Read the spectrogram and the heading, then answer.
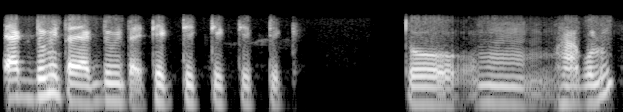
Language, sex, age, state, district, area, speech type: Bengali, male, 18-30, West Bengal, Cooch Behar, urban, conversation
